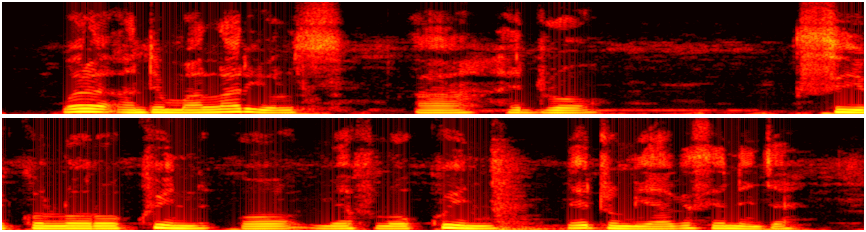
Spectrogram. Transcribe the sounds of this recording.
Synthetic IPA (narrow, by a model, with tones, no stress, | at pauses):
wɛ˦ɾe˨ʔa˨nti˨ma˨la˦ɾio˨ls | a˨hedɾo | ksi˨ko˨loɾo˨kwi˦no˨me˨flo˨kwi˦nːe˦tu˨mja˨ɡɪ˦sɪ˦nɪ˨ɲd͡ʒe˦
